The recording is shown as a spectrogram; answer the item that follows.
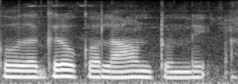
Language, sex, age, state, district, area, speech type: Telugu, female, 30-45, Telangana, Hanamkonda, rural, spontaneous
